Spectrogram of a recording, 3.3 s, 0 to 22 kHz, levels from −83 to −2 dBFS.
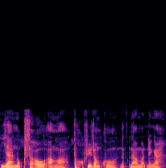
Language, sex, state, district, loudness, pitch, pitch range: Garo, male, Meghalaya, North Garo Hills, -21 LUFS, 120 Hz, 110-135 Hz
